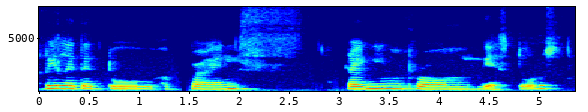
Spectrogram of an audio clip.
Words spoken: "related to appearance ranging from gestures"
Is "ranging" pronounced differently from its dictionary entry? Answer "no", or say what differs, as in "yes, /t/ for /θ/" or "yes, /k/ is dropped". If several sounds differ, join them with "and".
yes, /dʒ/ is dropped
